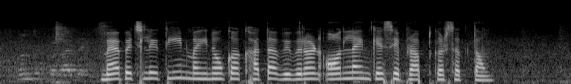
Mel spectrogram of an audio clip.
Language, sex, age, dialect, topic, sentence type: Hindi, female, 25-30, Marwari Dhudhari, banking, question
